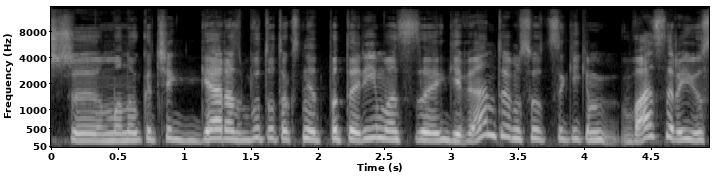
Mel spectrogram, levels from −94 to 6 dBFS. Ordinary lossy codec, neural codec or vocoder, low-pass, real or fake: AAC, 96 kbps; none; 14.4 kHz; real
